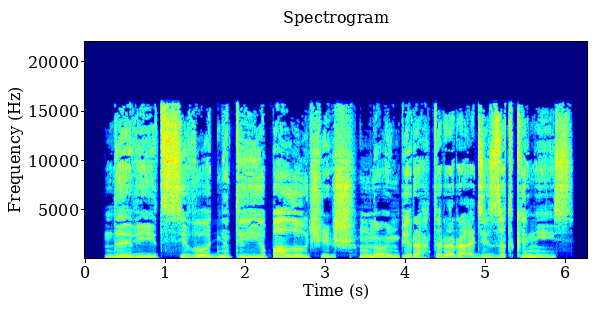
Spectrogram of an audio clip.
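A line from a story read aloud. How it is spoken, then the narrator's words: Through gritted teeth. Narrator (Russian): процедила герцогиня Львова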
